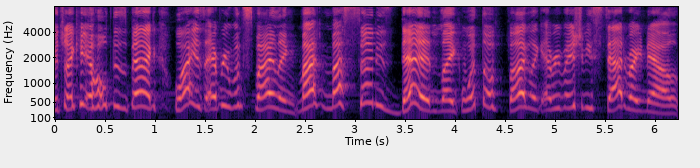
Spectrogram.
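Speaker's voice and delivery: put-on, high, tearful crying outburst. Retelling own words while crying in public at the grocery store: retelling own crying outburst. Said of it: "crying in public, and I'm like".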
